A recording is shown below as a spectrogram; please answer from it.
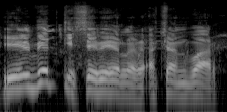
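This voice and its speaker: An actor playing a patient grandfather in a cartoon, telling stories in a gentle, unhurried way. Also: medium pitch, animated, lightly acted. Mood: warm. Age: older. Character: kindly grandfather figure, patient elder. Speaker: grandfather character. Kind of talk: cartoon voice acting.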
